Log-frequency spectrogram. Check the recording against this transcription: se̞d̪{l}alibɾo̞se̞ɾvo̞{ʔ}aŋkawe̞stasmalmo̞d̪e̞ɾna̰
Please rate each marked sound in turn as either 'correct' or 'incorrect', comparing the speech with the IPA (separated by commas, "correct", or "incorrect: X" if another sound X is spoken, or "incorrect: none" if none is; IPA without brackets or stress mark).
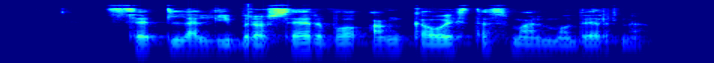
correct, correct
